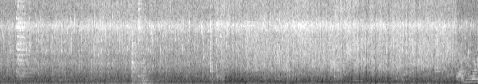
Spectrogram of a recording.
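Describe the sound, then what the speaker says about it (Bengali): Potato and young jackfruit pieces fry in hot oil for a jackfruit kalia, giving a steady, close, broadband sizzle throughout with occasional stirring scrapes and no talking. "আলু আর এঁচোড়টা খুব ভালোভাবে ভেজে নিয়েছি"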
